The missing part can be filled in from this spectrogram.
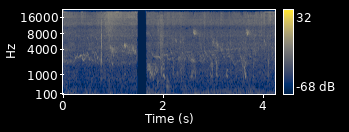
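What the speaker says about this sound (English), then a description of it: "There are too many chickens in that chicken tractor right there." Several chickens cluck in a crowded chicken tractor outdoors on a farm, with soft scattered calls and scratching over a steady background, briefly cut off by a short gap of silence partway through.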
